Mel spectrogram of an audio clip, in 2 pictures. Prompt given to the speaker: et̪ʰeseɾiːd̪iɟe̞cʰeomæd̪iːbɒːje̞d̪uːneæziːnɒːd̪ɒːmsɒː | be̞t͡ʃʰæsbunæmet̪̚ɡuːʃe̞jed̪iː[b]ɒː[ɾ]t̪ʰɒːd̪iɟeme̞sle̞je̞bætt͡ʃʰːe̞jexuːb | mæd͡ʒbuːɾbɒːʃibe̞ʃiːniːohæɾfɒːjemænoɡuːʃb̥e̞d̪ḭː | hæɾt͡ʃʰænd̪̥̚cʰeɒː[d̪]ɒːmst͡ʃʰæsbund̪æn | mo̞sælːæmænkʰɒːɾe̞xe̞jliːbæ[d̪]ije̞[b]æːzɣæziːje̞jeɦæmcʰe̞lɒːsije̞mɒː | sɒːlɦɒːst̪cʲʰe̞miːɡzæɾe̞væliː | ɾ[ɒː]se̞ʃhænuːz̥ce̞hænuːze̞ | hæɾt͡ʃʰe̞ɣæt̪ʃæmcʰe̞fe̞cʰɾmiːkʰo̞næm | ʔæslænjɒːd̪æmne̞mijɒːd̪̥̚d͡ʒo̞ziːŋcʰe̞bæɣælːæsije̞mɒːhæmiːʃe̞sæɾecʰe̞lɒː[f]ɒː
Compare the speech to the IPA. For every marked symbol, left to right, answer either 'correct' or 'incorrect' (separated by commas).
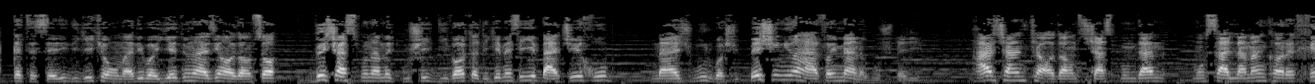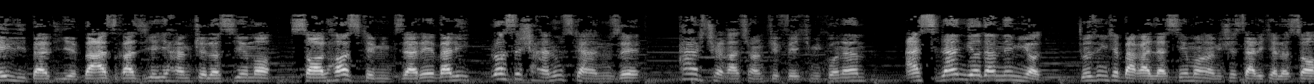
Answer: incorrect, correct, correct, correct, incorrect, correct, incorrect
